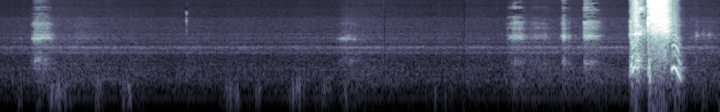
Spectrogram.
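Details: Held-back sneezes: several small stifled sneezes, then one loud full sneeze near the end, over a steady background hum; said to be smaller than usual.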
